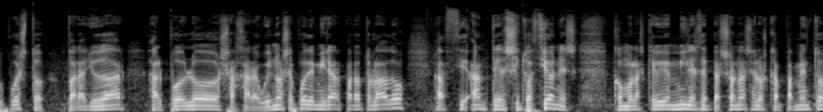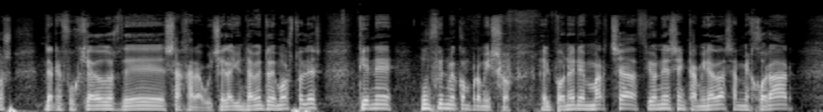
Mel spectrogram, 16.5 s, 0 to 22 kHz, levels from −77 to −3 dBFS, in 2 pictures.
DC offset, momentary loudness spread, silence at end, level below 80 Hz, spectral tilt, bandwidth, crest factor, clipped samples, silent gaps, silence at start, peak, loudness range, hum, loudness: under 0.1%; 5 LU; 0 s; -34 dBFS; -5.5 dB/octave; 16 kHz; 18 dB; under 0.1%; none; 0 s; 0 dBFS; 1 LU; none; -19 LUFS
